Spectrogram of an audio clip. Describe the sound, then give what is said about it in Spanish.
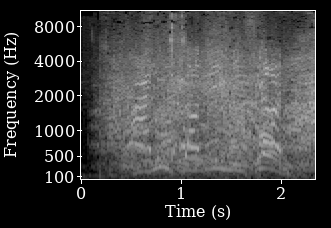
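A large protest crowd fills the streets of Madrid in a march against the regional government's handling of the public health system, shouting and chanting loudly and continuously with many overlapping voices. “Cientos de miles de personas inundaron el domingo las calles de Madrid en una protesta contra la gestión del sistema público de salud en la capital española por parte del gobierno regional.”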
